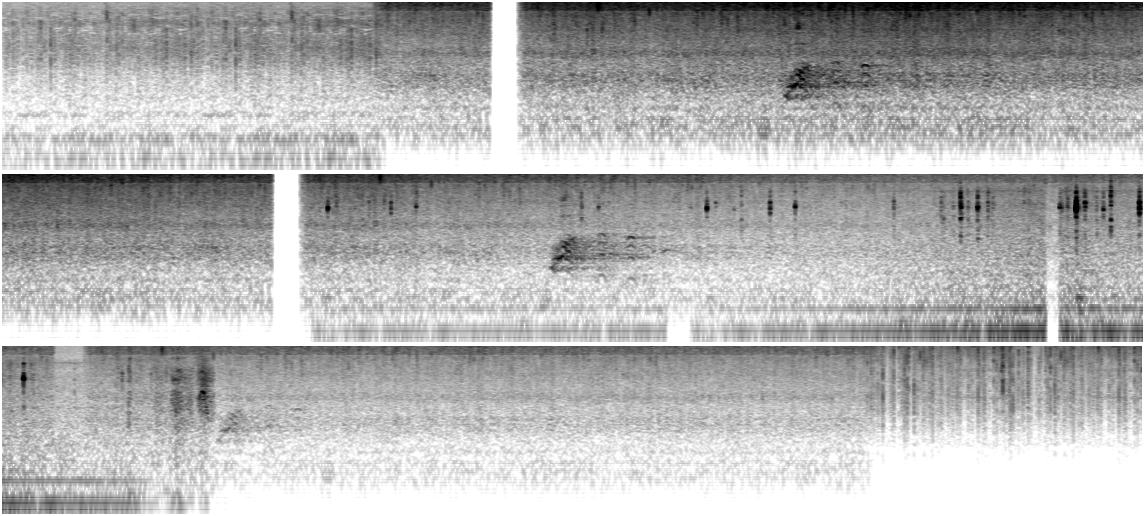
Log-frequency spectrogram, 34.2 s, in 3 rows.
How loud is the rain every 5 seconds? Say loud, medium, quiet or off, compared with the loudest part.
medium, loud, loud, medium, quiet, quiet, quiet.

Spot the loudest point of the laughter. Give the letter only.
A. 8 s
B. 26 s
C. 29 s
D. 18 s
A.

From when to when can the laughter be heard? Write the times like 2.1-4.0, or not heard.
7.8-8.9, 16.9-18.1, 24.9-25.8.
